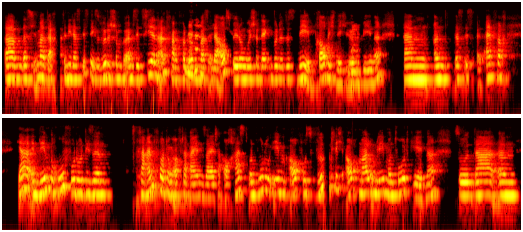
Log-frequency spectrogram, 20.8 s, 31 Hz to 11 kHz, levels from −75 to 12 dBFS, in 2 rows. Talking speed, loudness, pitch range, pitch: 200 wpm, -17 LUFS, 190-225 Hz, 200 Hz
